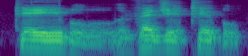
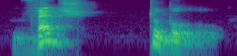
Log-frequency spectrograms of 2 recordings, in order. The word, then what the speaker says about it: vegetable: spelling, it sounds like vegetable, but this is not how it's pronounced. You have to look at these symbols. Ve, remember, bite your lower lip and say ve, j, veg.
